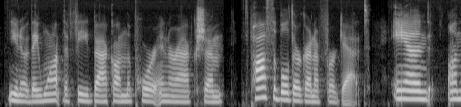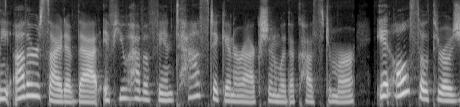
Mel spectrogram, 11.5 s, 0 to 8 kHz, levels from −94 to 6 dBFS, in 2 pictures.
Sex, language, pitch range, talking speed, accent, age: female, English, 170-230 Hz, 180 wpm, American, 30-49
